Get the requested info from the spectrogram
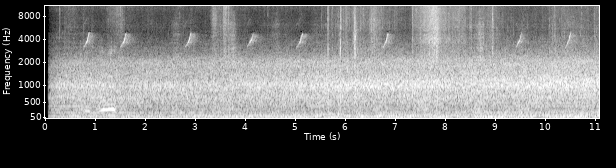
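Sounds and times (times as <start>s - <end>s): steady outdoor hiss: 0.1s - 11.0s.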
